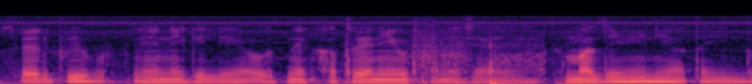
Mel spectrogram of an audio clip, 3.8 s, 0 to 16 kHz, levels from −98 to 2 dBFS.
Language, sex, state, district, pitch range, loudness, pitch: Hindi, male, Bihar, Muzaffarpur, 115-125 Hz, -36 LUFS, 115 Hz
